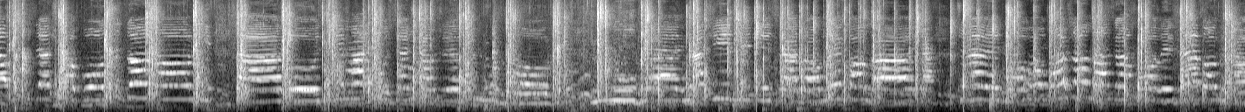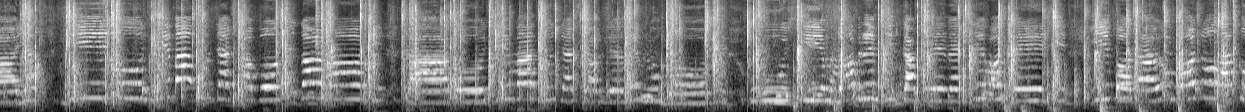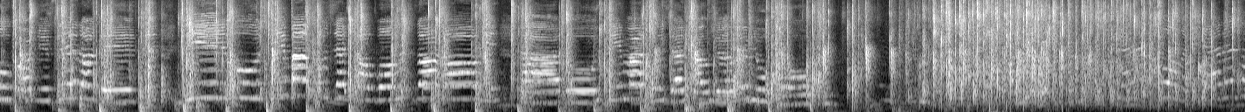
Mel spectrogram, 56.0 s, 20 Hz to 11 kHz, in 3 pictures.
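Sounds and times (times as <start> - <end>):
girls singing together: 0.0 - 50.1
hands clapping in rhythm: 0.0 - 56.0.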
